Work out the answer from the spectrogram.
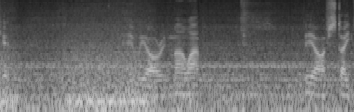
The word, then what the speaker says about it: Moab: Here we are in Moab.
